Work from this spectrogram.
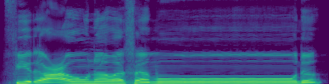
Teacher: وَهُوَ الْغَفُورُ الْوَدُودُ ذُو الْعَرْشِ الْمَجِيدُ فَعَّالٌ لِمَا يُرِيدُ هَلْ أَتَاكَ حَدِيثُ الْجُنُودِ، تا کو کھینچ کر پڑھیں گے، تا کے اوپر کھڑی زبر ہے، هَلْ أَتَاكَ حَدِيثُ الْجُنُودِ فرعون وثمود، را کو باریک پڑھیں گے، اور را سے پہلے زیر ہے، فرعون وثمود بل الذین کفروا فی تکذیب، را کو موٹا پڑھیں گے، اور را کے اوپر پیش ہے، بل الذین کفروا فی تکذیب واللہ من ورائہم محیط۔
